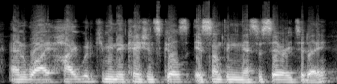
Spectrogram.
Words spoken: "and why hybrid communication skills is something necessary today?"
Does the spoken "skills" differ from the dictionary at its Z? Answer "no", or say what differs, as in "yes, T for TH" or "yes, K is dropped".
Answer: no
